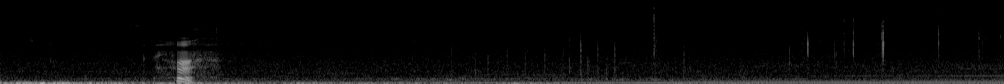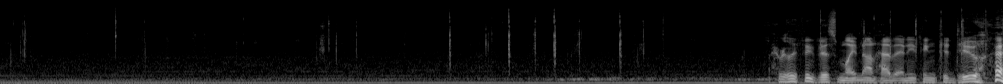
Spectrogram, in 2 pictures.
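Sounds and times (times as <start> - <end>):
low background hum: 0.0 - 20.0
wooden puzzle clicks and taps: 4.5 - 7.0, 7.8 - 16.8, 18.3 - 20.0.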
